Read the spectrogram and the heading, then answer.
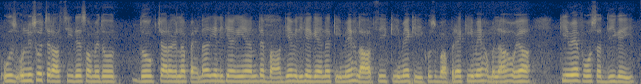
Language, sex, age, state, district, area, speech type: Punjabi, male, 18-30, Punjab, Mohali, rural, spontaneous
